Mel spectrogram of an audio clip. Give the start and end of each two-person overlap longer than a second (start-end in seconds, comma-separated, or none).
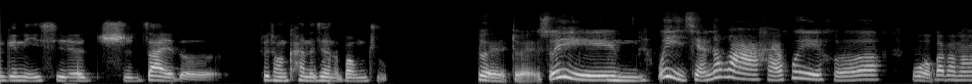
none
